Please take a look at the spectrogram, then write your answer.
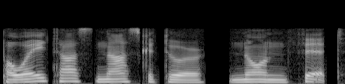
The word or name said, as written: poeta nascitur, non fit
